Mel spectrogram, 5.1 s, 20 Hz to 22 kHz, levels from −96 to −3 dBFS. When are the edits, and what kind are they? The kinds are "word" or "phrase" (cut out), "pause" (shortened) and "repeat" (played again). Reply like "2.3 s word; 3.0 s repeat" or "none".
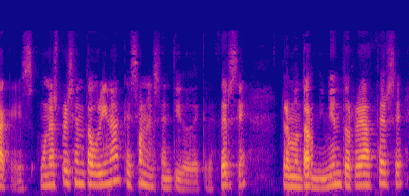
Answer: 1.7 s word; 3.9 s phrase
